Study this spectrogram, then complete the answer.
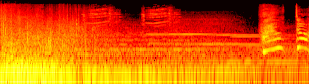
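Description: A fire spell explodes in the Hogwarts Legacy video game with a deep, rumbling boom that decays slowly into a lingering hum. Brief voice bursts from the game follow near the end.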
